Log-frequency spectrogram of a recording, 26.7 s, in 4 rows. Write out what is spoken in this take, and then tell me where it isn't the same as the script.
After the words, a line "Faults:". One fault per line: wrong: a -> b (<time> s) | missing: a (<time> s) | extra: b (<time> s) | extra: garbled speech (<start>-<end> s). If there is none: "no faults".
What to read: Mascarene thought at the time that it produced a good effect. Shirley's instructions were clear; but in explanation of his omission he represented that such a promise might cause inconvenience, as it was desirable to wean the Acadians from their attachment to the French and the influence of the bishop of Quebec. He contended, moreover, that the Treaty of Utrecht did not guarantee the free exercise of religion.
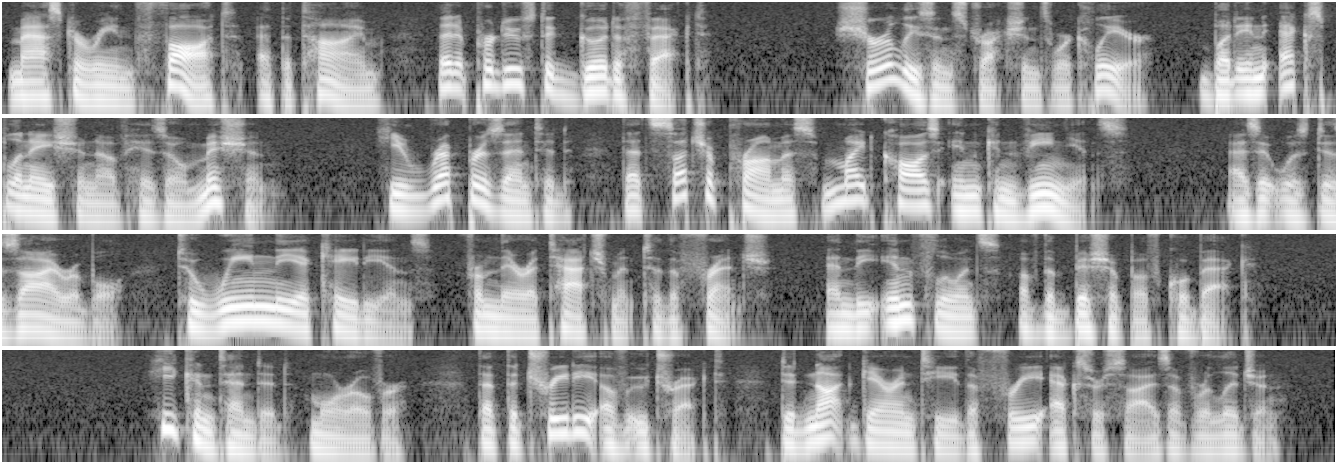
Mascarene thought at the time that it produced a good effect. Shirley's instructions were clear; but in explanation of his omission he represented that such a promise might cause inconvenience, as it was desirable to wean the Acadians from their attachment to the French and the influence of the bishop of Quebec. He contended, moreover, that the Treaty of Utrecht did not guarantee the free exercise of religion.
Faults:
no faults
